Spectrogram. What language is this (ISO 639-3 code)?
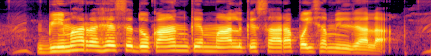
bho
